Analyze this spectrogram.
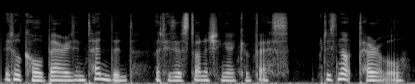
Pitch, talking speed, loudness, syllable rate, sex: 195 Hz, 190 wpm, -18 LUFS, 6.3 syllables/s, female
